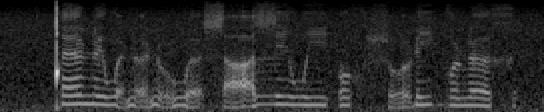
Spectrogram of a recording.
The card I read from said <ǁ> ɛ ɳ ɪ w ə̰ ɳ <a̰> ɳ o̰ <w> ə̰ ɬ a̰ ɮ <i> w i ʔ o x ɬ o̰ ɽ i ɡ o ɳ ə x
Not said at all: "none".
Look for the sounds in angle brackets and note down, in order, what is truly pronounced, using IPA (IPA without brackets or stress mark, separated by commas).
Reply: ǃ, ə̰, w, i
